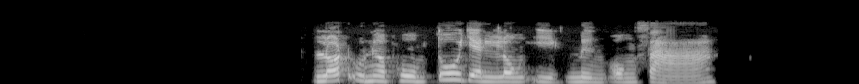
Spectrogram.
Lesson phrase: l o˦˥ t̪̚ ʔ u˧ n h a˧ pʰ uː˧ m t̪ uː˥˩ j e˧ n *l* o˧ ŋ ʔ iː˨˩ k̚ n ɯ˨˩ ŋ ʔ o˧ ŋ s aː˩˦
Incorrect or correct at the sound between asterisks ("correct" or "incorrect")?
correct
